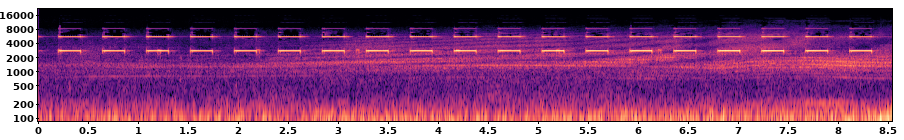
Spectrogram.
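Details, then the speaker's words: E-Flite Turbo Timber 1.5m RC plane in flight: piercing LiPo low-voltage alarm beeps about twice a second over a low rumble. The threshold was set at 3.9 V, likely too high, so it trips early when cells read 3.88 V at 15% charge. "Hear it beeping? I think it's set too high."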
